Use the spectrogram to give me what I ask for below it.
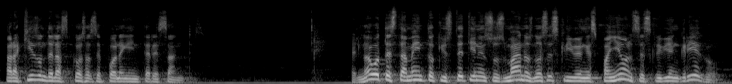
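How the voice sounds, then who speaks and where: A man preaching a sermon as pastor, telling a story and swinging between hushed low asides and loud exclamations. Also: expressive, fast, slightly rough.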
